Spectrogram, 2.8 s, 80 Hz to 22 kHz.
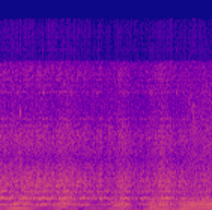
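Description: Unwieldy Datsun race car driven in the Gran Turismo 2 video game, its engine holding a loud, steady buzzing drone that wavers up and down in pitch with throttle changes, with no talking.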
